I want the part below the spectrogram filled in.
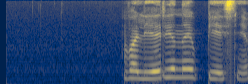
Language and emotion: Russian, neutral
